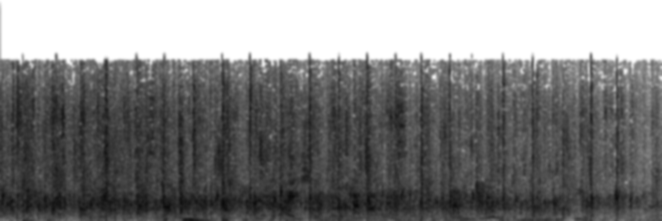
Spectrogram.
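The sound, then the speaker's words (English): A round of applause from an audience for a panel of five speakers after a discussion on rented housing standards: loud, dense, sustained clapping with voices audible underneath throughout. “So can we have a round of applause for all five of”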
